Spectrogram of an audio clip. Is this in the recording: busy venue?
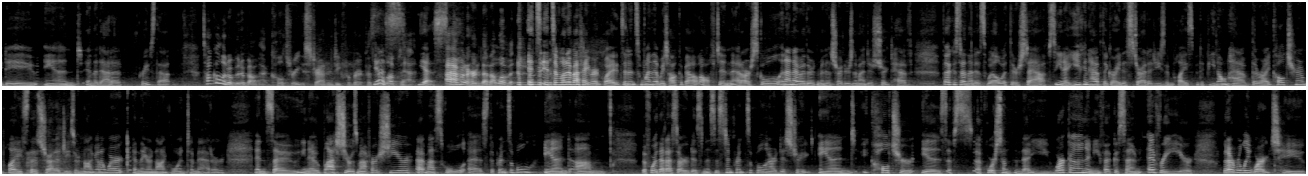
yes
